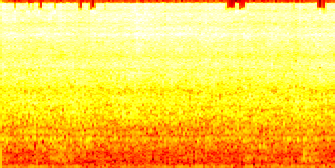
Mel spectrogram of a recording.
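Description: Onions and masala frying in a pan give off a steady, dense sizzling hiss throughout, with no talking.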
